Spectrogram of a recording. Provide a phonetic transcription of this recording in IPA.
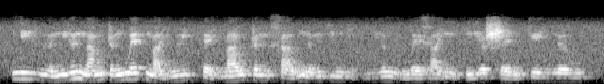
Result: l i˧ v ɨ˨˩ ə̯ n i˧˥ ə̯ n a˧˥ m ʈ ə˧˥ ŋ w ɛ˦˥ t̚ m a˨˩˨ j w ɨ˧˥ j t̪ʰ ɛ˨˩˨ j m a˧˥ w ʈ ə˧ ŋ x a˨˩˦ w n ə˧˥ m k i˧ ŋ v ə˨˩ k̚ v i˧˥ ə̯ ɣ ɨ˨˩ w ɛ˨˩˦ ɣ a˧˥ j ɲ ə˨˩ k̚ ɲ i˧˥ ə̯ ʂ ɛ˨˩˦ n k e˧ j n ə˧ w

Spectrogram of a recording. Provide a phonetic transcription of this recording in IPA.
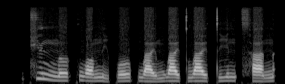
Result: t͡ɕ y˥˩ n n̪ ɤ˧˥ k w ɔ˧˥ n̪ ḭ˨˩ p o˥ ʊ̯ p w a˧˥ ɪ̯ m w a˥˧ ɪ̯ t̪ w a˥˩ ɪ̯ t̪ i˥ n t͡sʰ a˧˥ n

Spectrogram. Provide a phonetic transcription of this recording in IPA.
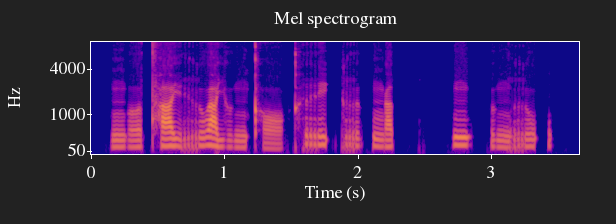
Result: ŋ ɤː˦˥ tʰ a˥˩ j r u˥˩ a̯ j ɯ˧ ŋ tʰ ɔː˩˦ kʰ r i˥˩ ʔ p r ɯ˦˥ k̚ ŋ a˦˥ t̚ | ŋ u˥˩ k̚ ʔ ɯ˧ ŋ r u˦˥ ʔ

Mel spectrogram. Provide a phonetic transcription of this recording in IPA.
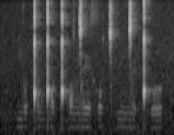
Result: j ʊ ǃ ʊ ŋ͡ǃ ɔ ǃʰ ɔ ŋ͡ǀ e x o ǀʰ i ŋ͡ǀ ɪ ǃʼ ʊ

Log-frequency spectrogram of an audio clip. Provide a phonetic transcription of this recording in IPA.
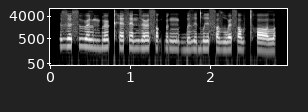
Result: z ɵ s v ə˞ l m b ə˞ kʰ ɛ s ɛ n z ə˞ s ɔ k͡p ɵ ŋ͡m ɵ ɡ͡b ə z ɨ d w ɨ s ɔ z w ə˞ s ɔ v tʰ ɔ l

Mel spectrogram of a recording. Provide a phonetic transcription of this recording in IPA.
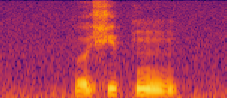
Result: p ɵ xʲ ø p ũ

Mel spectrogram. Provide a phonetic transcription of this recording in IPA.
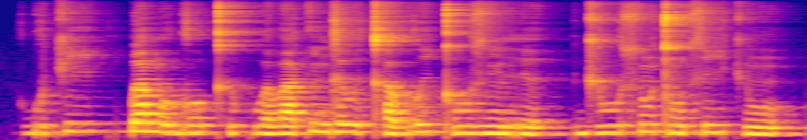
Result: ɡʷ ɪ˨ t͡ʃ i˦ | ɡ͡b a˦ m o˨ ɡ oː˨ kʰ ɪ˨ kʷ a˨ β a˨ k ĩ˦ ɡ ɛ˦ β ɪ˨ kʰ a˨ ɡʷ iː˦˨ kʼ uː˨ z ĩ˨ r ɪ˨ | d͡ʒ uː˨ s ũ˦ t ũ˨ s iː˦ t͡ʃ ũ˨

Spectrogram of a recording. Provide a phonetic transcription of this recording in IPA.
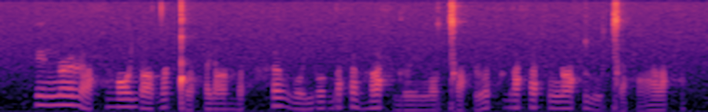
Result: ɪ˥ ŋ ə˞˥ ɭ ʌ˩ ħ ɦ ɔ˦ ʎ u˨ dˤ ʊ˦ ǃ ʊ˩ ħ j ɑ˨ ɦ ʊ˨ ħ h ə˥ v ʊ˨ j ʊ˦ ɡ ʊ˥ ħ ʊ˨ ɦ ʌ˦ ħ ɡ ɹ ɪ˨ ŋ ɔ˨ ǀ ʌ˩ ħ ɭ u˥ ħ ɡ ʌ˥ ħ ʊ˥ ħ ŋ ɑ˥ ħ ʎ u˨ ǀ ɪ˩ ħ ʕ ʌ˦ ħ

